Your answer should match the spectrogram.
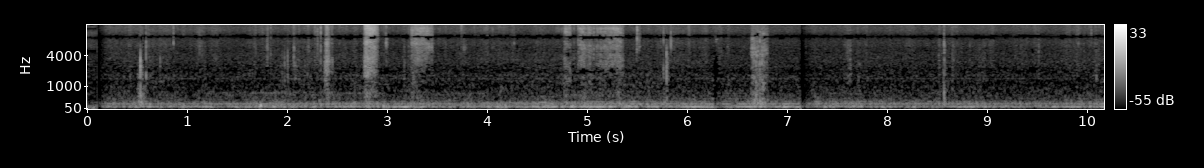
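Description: Faint rustling and brushing of hands working a crocheted yarn piece, a handful of brief scuffs, over a steady low hum.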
